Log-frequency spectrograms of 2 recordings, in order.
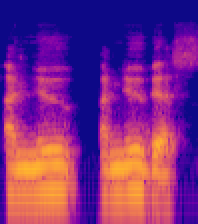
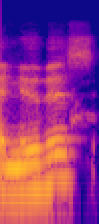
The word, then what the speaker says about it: Anubis: And what made it great was she kept on calling the name wrong. She kept on saying Anubis, like Anubi or something like that. And I was like, Oh my did you gosh. say Anubis?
